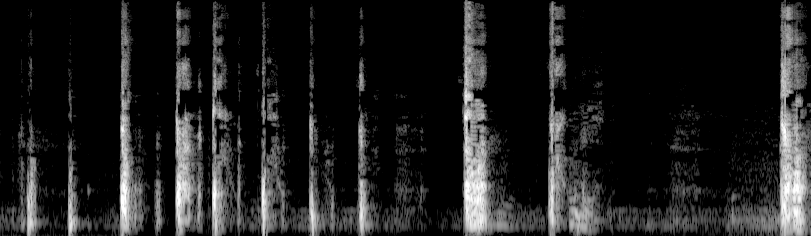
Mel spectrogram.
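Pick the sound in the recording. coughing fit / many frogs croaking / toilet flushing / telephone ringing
coughing fit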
